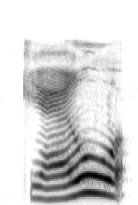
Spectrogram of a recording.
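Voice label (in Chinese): "jue2wu4", Mandarin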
